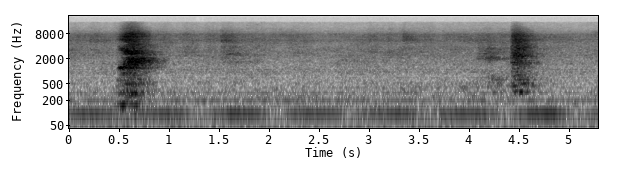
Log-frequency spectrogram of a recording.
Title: Kucing Manja batuk batuk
